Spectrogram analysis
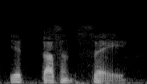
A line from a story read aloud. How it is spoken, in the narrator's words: said Newt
